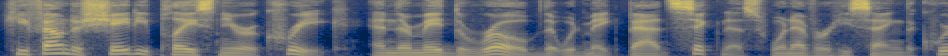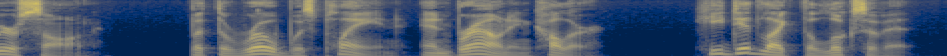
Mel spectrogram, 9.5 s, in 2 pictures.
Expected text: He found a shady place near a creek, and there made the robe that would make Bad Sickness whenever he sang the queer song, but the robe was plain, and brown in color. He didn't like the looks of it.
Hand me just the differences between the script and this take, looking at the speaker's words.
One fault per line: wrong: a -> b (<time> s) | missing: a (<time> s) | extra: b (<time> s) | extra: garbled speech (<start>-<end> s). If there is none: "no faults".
wrong: didn't -> did (8.4 s)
